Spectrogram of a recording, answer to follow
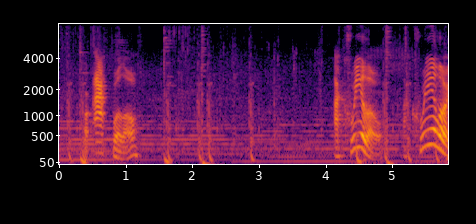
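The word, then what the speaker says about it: Aquilo: Yeah, we can teleport to Aquoio or Aquillo. Aquillo. Aquillo is how it's supposed to be pronounced.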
